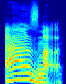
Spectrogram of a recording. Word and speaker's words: asthma: deep cavity asthma asthma Asma so this word has very interesting spelling there's a th in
